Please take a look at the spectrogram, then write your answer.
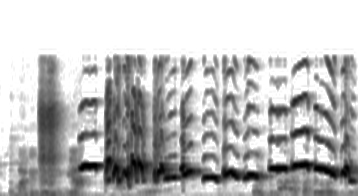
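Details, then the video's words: Singing young Oriental magpie-robin delivers rich, rapid whistled phrases and sliding notes, repeated about three times per second, after a soft opening of low murmuring sounds and a hum. "Kacer mana yg gk akan bunyi denger suara kacer muda"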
